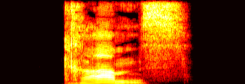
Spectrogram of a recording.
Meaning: 1. genitive singular of Kram 2. alternative form of Krimskrams
- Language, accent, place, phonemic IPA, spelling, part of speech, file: German, Germany, Berlin, /kʁaːms/, Krams, noun, De-Krams.ogg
